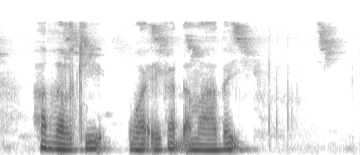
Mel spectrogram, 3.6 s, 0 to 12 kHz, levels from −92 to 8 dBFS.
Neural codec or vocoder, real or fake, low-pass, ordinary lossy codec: none; real; 7.2 kHz; none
